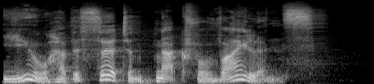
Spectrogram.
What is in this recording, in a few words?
Female Broker Combat Win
